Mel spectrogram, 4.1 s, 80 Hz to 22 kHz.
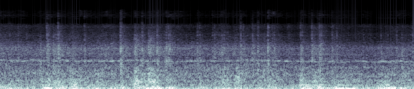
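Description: Iyo Railway 3000 series electric train running along the track, heard from inside the car: a steady low rumble with wheels clicking over the rail joints and a thin steady whine.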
